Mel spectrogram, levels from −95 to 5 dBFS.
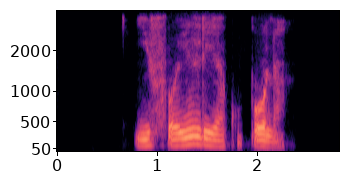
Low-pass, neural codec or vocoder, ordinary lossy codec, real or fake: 3.6 kHz; codec, 16 kHz, 16 kbps, FreqCodec, smaller model; Opus, 32 kbps; fake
